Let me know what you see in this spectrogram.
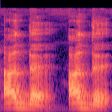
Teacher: दाल के ऊपर जज़म है तो इसमें क़लक़ला भी करेंगे, अद अद, इस तरह से।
